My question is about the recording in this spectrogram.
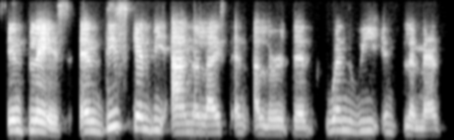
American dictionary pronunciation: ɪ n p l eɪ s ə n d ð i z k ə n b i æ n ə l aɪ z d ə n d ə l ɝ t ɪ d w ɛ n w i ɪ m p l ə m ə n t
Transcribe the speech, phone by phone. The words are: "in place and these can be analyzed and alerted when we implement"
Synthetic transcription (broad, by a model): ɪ n p l eɪ s ə n d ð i s k ə n b i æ n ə l aɪ s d ə n d ə l ɝ t ɪ d w ɛ n w i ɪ m p l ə m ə n t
